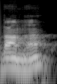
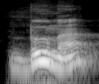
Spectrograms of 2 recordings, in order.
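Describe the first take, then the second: First: It sounds like the English word 'bummer'. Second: It sounds like 'Bhuma', not like 'bummer'. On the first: The speaker calls it wrong. "not Bummer" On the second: The speaker calls it right. "pronounced as Bhuma"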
